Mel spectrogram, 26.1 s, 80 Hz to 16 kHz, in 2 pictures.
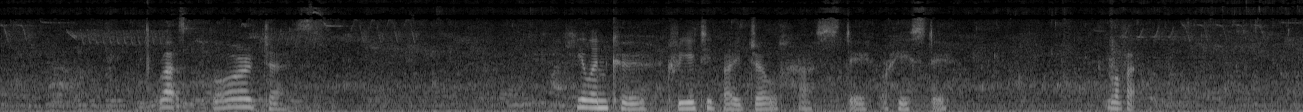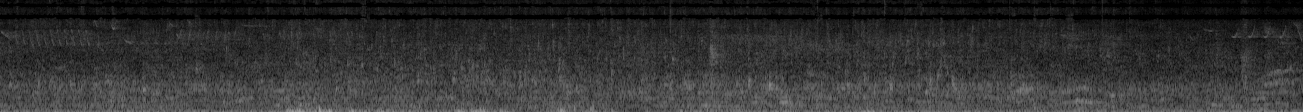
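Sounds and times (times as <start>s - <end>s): water trickling and pouring: 0.0s - 26.0s.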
